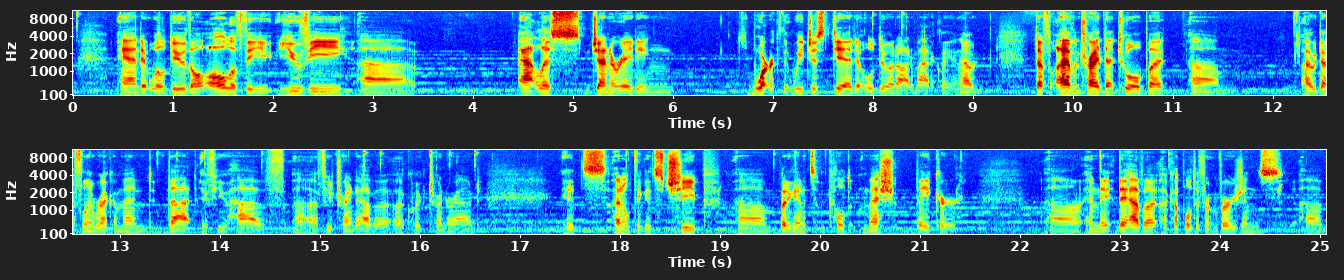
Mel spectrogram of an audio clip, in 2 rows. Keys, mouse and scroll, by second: 7.9 click, 13.3 click, 23.4 click.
